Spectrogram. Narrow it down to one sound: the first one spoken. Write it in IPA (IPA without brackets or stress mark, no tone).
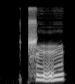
ʈ͡ʂ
